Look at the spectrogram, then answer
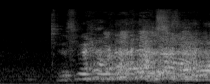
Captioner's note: laughter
